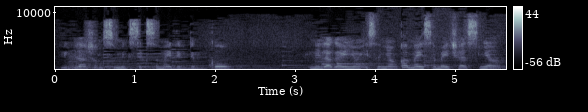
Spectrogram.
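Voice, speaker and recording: A woman's voice: high-pitched, level tone, normal speed, music in the background, lightly acted. A woman with a Filipino accent narrating as a young woman, in a reflective and wistful way. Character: young woman recalling her love, wistful. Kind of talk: scripted narration in audio drama.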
